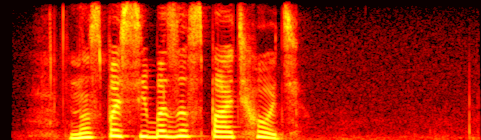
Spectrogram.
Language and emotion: Russian, positive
